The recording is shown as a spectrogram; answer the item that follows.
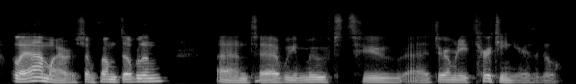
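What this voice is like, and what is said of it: Irish accent. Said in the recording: “Your guest is from Germany, but sounds Irish. I love the accent. ... why you have an Irish accent”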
